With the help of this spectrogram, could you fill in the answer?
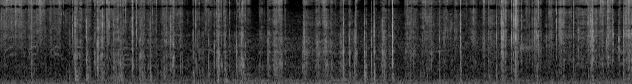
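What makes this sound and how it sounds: Long decorated fingernails scratch and tap along the dry, grey, fibrous leaf-base husks covering a thick, solid palm tree trunk rooted in place outdoors. Dense, crackly scratching and brittle clicking taps continue throughout, over a steady low rumble.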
